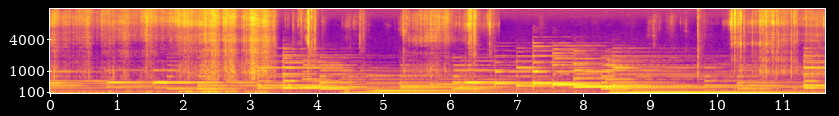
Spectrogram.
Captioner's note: removing masking tape sound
